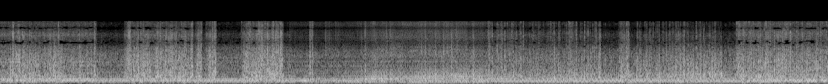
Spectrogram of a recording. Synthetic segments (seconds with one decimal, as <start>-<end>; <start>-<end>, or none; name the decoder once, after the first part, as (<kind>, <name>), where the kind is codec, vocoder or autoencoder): 2.9-4.9 (codec, ZipCodec)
